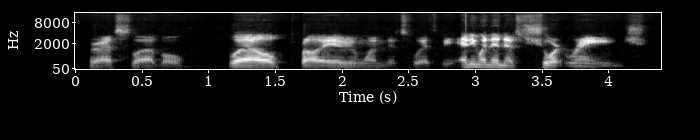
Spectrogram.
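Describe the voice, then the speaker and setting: A man's voice: on the low side, lively intonation, moderate pace, dry recording. A man playing a tabletop role-playing game, chatting casually about rules and speaking for his character.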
